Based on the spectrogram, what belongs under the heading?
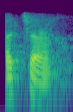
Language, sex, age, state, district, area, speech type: Urdu, male, 30-45, Delhi, South Delhi, urban, conversation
